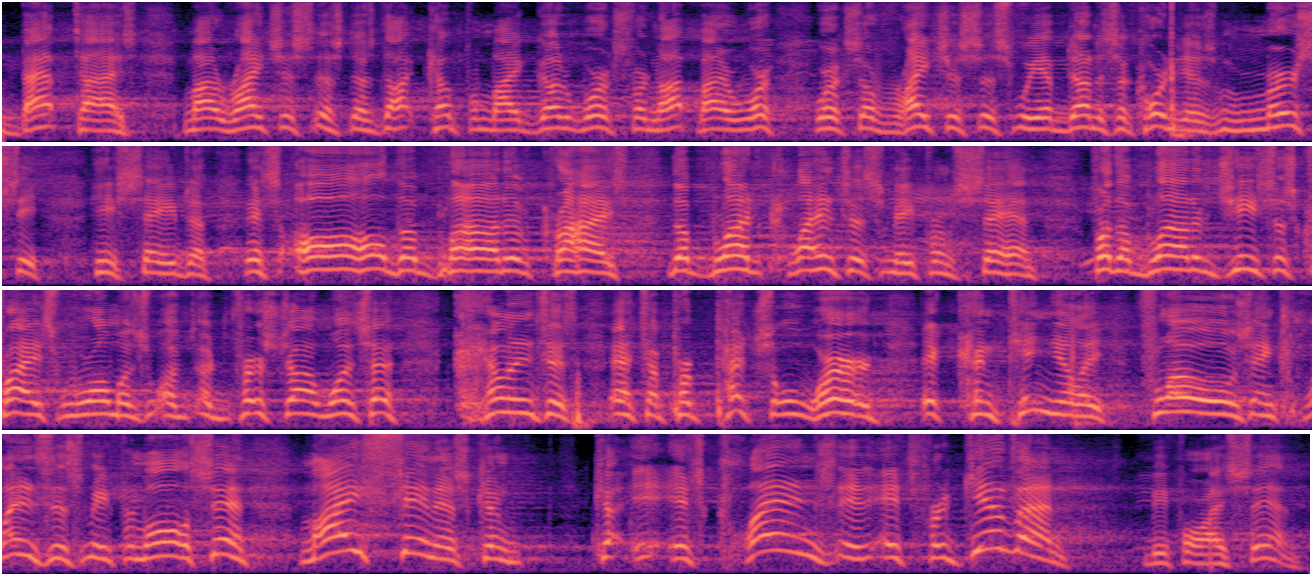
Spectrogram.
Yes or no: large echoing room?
yes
